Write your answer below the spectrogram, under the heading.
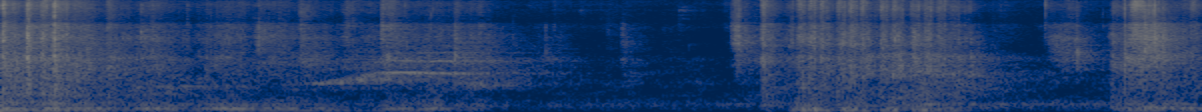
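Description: Caged lovebirds, with one short, soft rising call about two seconds in, over rustling and low rumbling.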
